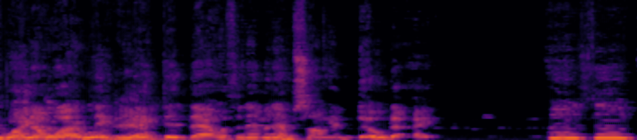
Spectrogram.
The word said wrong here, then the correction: Dido: Dodai? Is that her name? – Dido. – I have the syllables backwards.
